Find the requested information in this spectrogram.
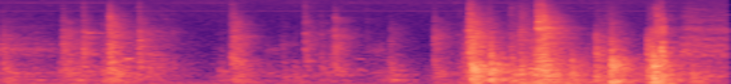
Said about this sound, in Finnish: Avatkaa ovi.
